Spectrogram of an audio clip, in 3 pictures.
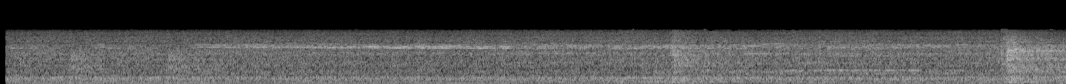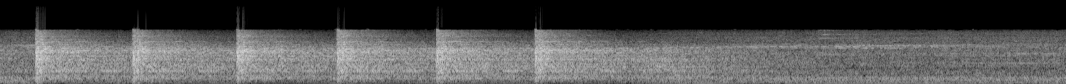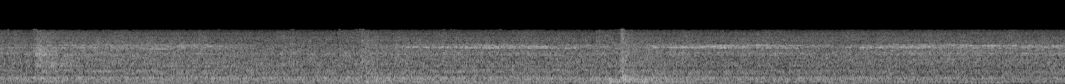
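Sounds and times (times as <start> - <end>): conveyor machinery humming: 0.1 - 31.9
loud bangs: 10.0 - 31.9.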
